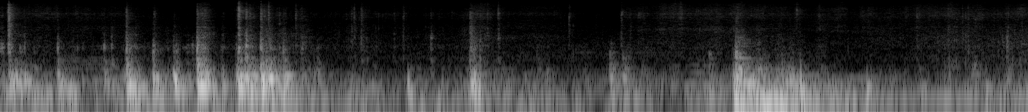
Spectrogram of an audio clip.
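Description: Plastic clicks and knocks from hands working at a Fiat Fiorino's dismantled steering wheel, thickest in the first second and a half, with a heavy dull thump a little under four seconds in.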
